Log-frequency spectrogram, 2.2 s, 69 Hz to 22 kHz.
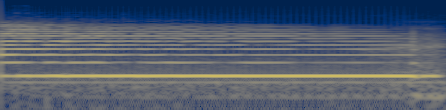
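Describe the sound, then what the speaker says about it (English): A single electric guitar note is picked at the 14th fret of the 3rd string and rings out clean and sustained for about two seconds before being cut off, from the verse part of a song. "what we have is the 14th fret of the 3rd string just ringing out."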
